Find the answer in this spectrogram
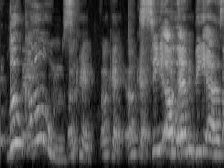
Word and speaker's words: Combs: Luke Combs. Okay. C-O-M-B-S, okay. Like a honeycomb. Not Combs like the catacombs.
